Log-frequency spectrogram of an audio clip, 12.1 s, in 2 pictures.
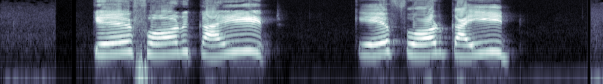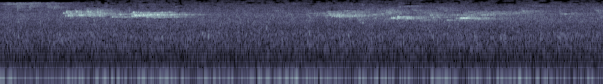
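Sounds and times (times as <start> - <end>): steady outdoor hiss: 0.0 - 12.0
small birds chirping: 5.9 - 12.0.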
